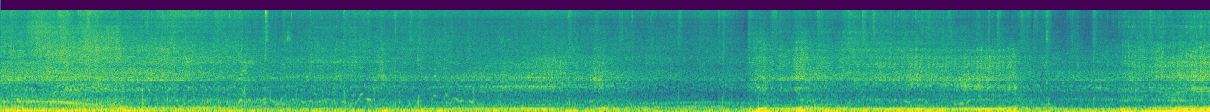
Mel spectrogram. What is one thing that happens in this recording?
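Cars drive past on a wet road, tyres hissing.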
